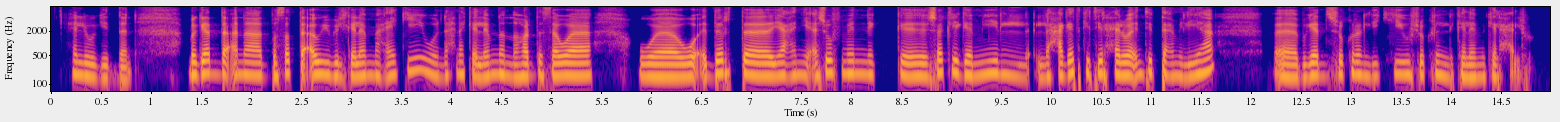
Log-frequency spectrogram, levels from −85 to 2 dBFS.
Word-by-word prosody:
حلو 170 Hz, -4 st, -1 dB
جدًا، 145 Hz, -2 st, -5 dB, 0.6 s
بجد 180 Hz, +1 st, +3 dB
أنا 175 Hz, -1 st, +2 dB
اتبسطت 170 Hz, +4 st, -1 dB
أوي 175 Hz, 0 st, +3 dB
بالكلام 165 Hz, +1 st, 0 dB
معاكِ 170 Hz, +1 st, -4 dB
وإن 205 Hz, -8 st, -3 dB
إحنا 180 Hz, +2 st, -4 dB
اتكلّمنا 175 Hz, +1 st, -1 dB
النهارده 160 Hz, +1 st, -1 dB
سوا 165 Hz, 0 st, +4 dB, 0.5 s
و 155 Hz, -1 st, +4 dB
وقدرت 160 Hz, +5 st, +1 dB, 0.3 s
يعني 170 Hz, -1 st, -2 dB
أشوف 190 Hz, +4 st, +1 dB
منِّك 185 Hz, -2 st, -2 dB, 0.5 s
شكل 195 Hz, +5 st, +2 dB
جميل 175 Hz, -2 st, -2 dB
لحاجات 165 Hz, +5 st, 0 dB
كتير 185 Hz, -1 st, -1 dB
حلوة 170 Hz, -1 st, +3 dB
أنتِ 180 Hz, +5 st, -2 dB
بتعمليها، 175 Hz, +3 st, 0 dB, 0.6 s
آآ 150 Hz, -1 st, +4 dB
بجد 160 Hz, +2 st, 0 dB
شكرًا 175 Hz, +1 st, -1 dB
ليكِ 160 Hz, -1 st, -8 dB, 0.2 s
وشكرًا 175 Hz, 0 st, -3 dB
لكلامِك 155 Hz, -1 st, -3 dB
الحلو. -, -, -7 dB
170 Hz, 130 wpm, -19 LUFS, 160-180 Hz, 0.6 s, سوا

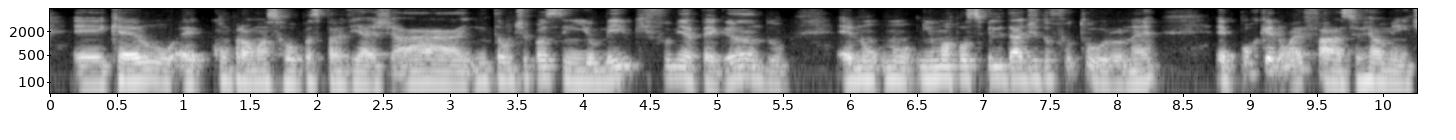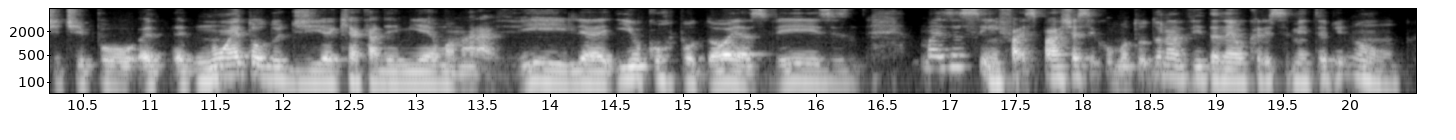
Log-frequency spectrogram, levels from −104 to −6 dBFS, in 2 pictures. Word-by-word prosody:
eh, 90 Hz, 0 st, +3 dB
quero, 105 Hz, +3 st, +6 dB
eh, 95 Hz, -, +4 dB
comprar 110 Hz, -2 st, +1 dB
umas 100 Hz, 0 st, +1 dB
roupas 100 Hz, +1 st, -1 dB
para -, -, 0 dB
viajar”, 95 Hz, +1 st, +1 dB
então, 105 Hz, +1 st, -2 dB
tipo, 125 Hz, +2 st, -5 dB
assim, 120 Hz, -5 st, +1 dB
eu 105 Hz, 0 st, +1 dB
meio 120 Hz, +6 st, 0 dB
que 135 Hz, -, -9 dB
fui 125 Hz, -, -7 dB
me 125 Hz, -2 st, +1 dB
apegando, 110 Hz, -3 st, -1 dB, 0.3 s
é, -, -, +4 dB
nu 120 Hz, +1 st, +1 dB
nu 115 Hz, -1 st, -1 dB
em 120 Hz, 0 st, 0 dB
uma 125 Hz, +1 st, +4 dB
possibilidade 125 Hz, -1 st, +3 dB
do 120 Hz, -, -7 dB
futuro, 95 Hz, -6 st, -3 dB
né. 100 Hz, +2 st, -2 dB, 0.4 s
É -, -, +2 dB
porque 410 Hz, -, +3 dB
não 425 Hz, -, 0 dB
é -, -, +1 dB
fácil 95 Hz, +1 st, +3 dB
realmente 100 Hz, -3 st, 0 dB
tipo 90 Hz, -2 st, -5 dB
é -, -, 0 dB
é -, -, -8 dB
não 125 Hz, +7 st, +2 dB
é 150 Hz, -, +5 dB
todo 130 Hz, -5 st, 0 dB
dia 100 Hz, -1 st, -2 dB
que -, -, -2 dB
a -, -, +1 dB
academia 95 Hz, -2 st, -2 dB
é 90 Hz, -, -1 dB
uma 90 Hz, -1 st, -4 dB
maravilha 95 Hz, -2 st, -2 dB
e 120 Hz, +3 st, +1 dB
o 130 Hz, -, +2 dB
corpo 120 Hz, -3 st, -5 dB
dói, -, -, +6 dB
às -, -, 0 dB
vezes, 100 Hz, -2 st, -7 dB, 0.5 s
mas 235 Hz, +1 st, -4 dB
assim, 245 Hz, -, 0 dB
faz 100 Hz, -, +1 dB
parte 130 Hz, 0 st, +1 dB
assim 135 Hz, -, -1 dB
como 85 Hz, 0 st, -9 dB
tudo 150 Hz, -, -8 dB
na 140 Hz, -1 st, -1 dB
vida, 125 Hz, -3 st, -4 dB
né, 110 Hz, -1 st, +2 dB
o 105 Hz, 0 st, 0 dB
crescimento 110 Hz, -1 st, -7 dB
ele 125 Hz, -1 st, -8 dB
não 105 Hz, -10 st, -7 dB
105 Hz, 190 wpm, -23 LUFS, 95-125 Hz, 0.5 s, quero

